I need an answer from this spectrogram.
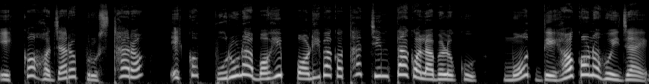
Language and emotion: Odia, disgusted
